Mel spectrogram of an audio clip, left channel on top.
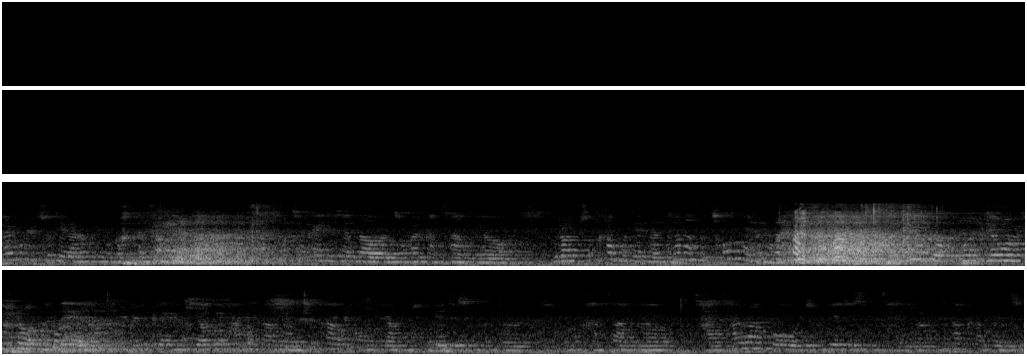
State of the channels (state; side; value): silent; left; digital silence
